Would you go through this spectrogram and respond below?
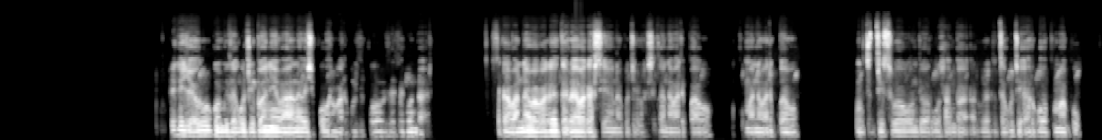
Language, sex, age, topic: Ndau, male, 18-24, education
